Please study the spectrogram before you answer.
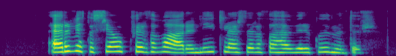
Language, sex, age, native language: Icelandic, female, 30-39, Icelandic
